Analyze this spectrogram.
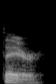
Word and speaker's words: Thayer: I always wonder when my dad would say Thayer and then T as in Tom, Hayer, because it sounds like fair on the phone or Yeah. microphones or whatever. So yeah, it's Thayer.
